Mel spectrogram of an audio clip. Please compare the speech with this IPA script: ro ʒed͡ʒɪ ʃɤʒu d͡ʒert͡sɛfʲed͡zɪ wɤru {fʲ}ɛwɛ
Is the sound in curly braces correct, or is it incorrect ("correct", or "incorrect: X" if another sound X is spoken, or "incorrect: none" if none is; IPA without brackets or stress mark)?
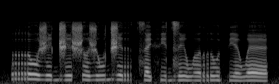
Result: incorrect: pʲ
